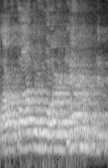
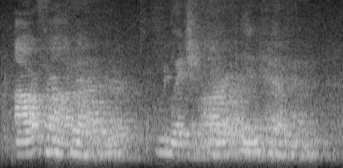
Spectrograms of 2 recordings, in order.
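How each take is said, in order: First: It is said quickly, rushed. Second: It is said slowly and deliberately.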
